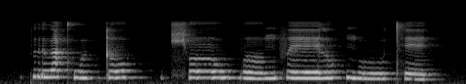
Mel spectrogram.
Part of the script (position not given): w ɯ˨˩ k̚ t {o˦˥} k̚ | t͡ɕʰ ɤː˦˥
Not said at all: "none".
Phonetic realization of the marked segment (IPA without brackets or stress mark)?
o˦˥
